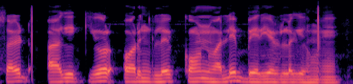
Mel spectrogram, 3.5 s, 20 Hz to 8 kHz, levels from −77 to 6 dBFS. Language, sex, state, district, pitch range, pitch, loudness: Hindi, male, Uttar Pradesh, Lucknow, 105-125 Hz, 115 Hz, -22 LUFS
